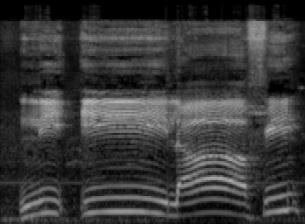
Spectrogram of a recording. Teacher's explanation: اس کو مجہول نہیں پڑھیں گے، لی اے لا فے نہیں پڑھیں گے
